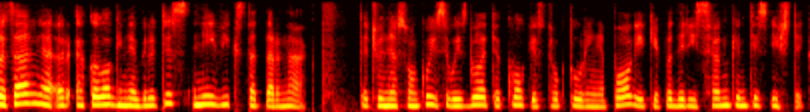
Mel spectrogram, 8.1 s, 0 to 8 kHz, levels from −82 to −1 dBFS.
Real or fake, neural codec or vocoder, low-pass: fake; codec, 16 kHz, 1.1 kbps, Voila-Tokenizer; 7.2 kHz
